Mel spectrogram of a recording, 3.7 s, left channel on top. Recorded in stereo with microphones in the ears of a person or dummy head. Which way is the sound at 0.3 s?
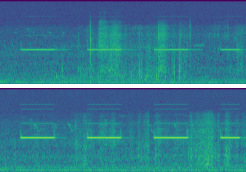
30° right (ahead or behind).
